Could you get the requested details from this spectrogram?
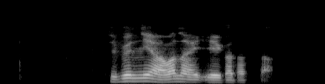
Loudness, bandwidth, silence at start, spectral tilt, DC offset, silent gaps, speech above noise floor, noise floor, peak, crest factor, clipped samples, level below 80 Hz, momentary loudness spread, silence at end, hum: -23 LUFS; 6.4 kHz; 1.1 s; -7 dB/octave; under 0.1%; none; 63 dB; -86 dBFS; -6 dBFS; 20 dB; under 0.1%; -74 dBFS; 19 LU; 0.55 s; none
